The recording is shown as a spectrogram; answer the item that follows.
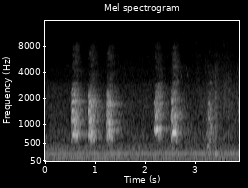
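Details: Samoyed puppies playing in a pool with their siblings; a run of three short, evenly spaced barks, then two more after a pause and a fainter one, over a steady low hum.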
